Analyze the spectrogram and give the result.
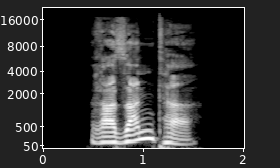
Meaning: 1. comparative degree of rasant 2. inflection of rasant: strong/mixed nominative masculine singular 3. inflection of rasant: strong genitive/dative feminine singular
- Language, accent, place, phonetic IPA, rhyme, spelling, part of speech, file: German, Germany, Berlin, [ʁaˈzantɐ], -antɐ, rasanter, adjective, De-rasanter.ogg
